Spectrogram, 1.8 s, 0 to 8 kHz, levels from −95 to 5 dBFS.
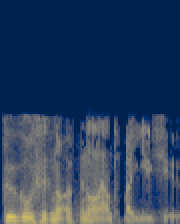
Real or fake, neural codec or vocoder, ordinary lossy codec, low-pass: fake; vocoder, 44.1 kHz, 128 mel bands every 512 samples, BigVGAN v2; AAC, 16 kbps; 7.2 kHz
